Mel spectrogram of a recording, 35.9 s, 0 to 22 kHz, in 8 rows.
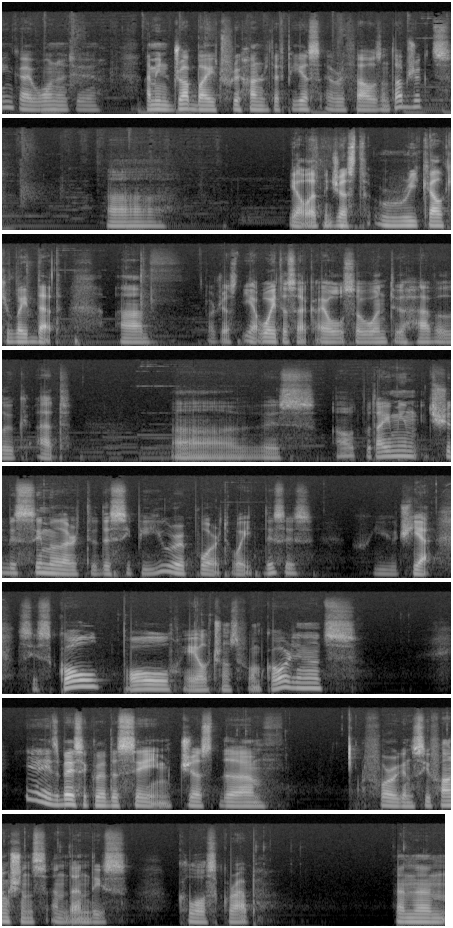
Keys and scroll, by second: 9.1 super+c, 10.3 Escape.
